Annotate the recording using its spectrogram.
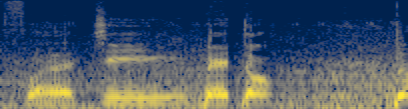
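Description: A man talking animatedly in short, loud phrases with brief pauses between them.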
